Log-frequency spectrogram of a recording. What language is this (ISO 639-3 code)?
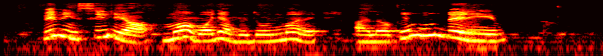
fas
